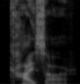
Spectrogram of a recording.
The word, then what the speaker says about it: Caesar: sound like a c so this name is pronounced kaisar not Caesar the same goes for the G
